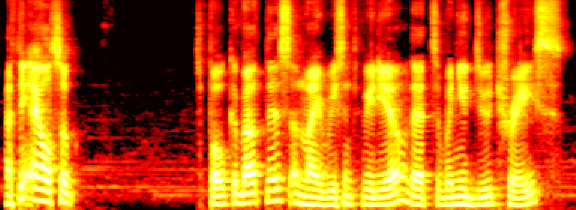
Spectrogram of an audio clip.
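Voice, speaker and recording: A man's voice: medium pitch, lively intonation, normal speed, a little mellow, faint music behind. A man who is an artist, chatting casually on a livestream while he draws and rambling with lots of fillers and restarts. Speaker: artist streaming while drawing.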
